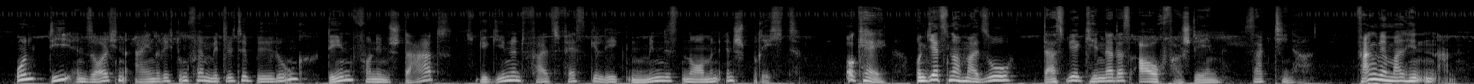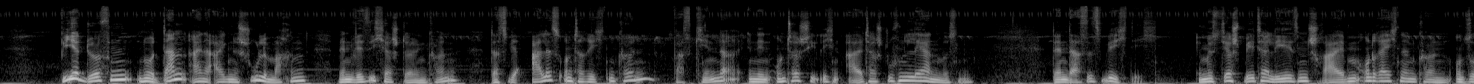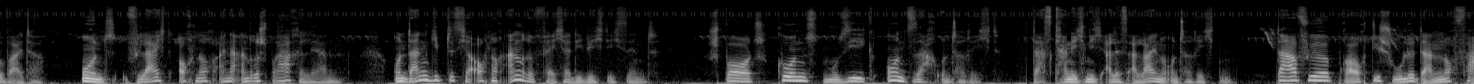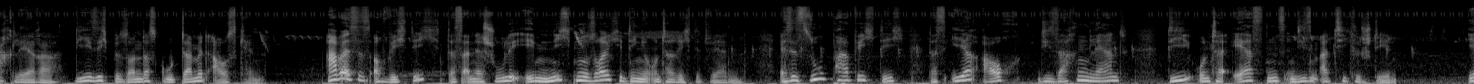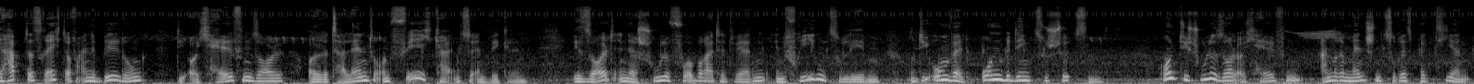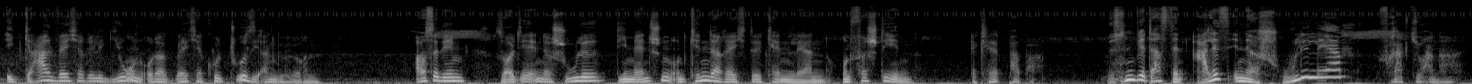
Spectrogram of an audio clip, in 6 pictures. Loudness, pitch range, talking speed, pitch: -26 LUFS, 105-165 Hz, 155 wpm, 130 Hz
